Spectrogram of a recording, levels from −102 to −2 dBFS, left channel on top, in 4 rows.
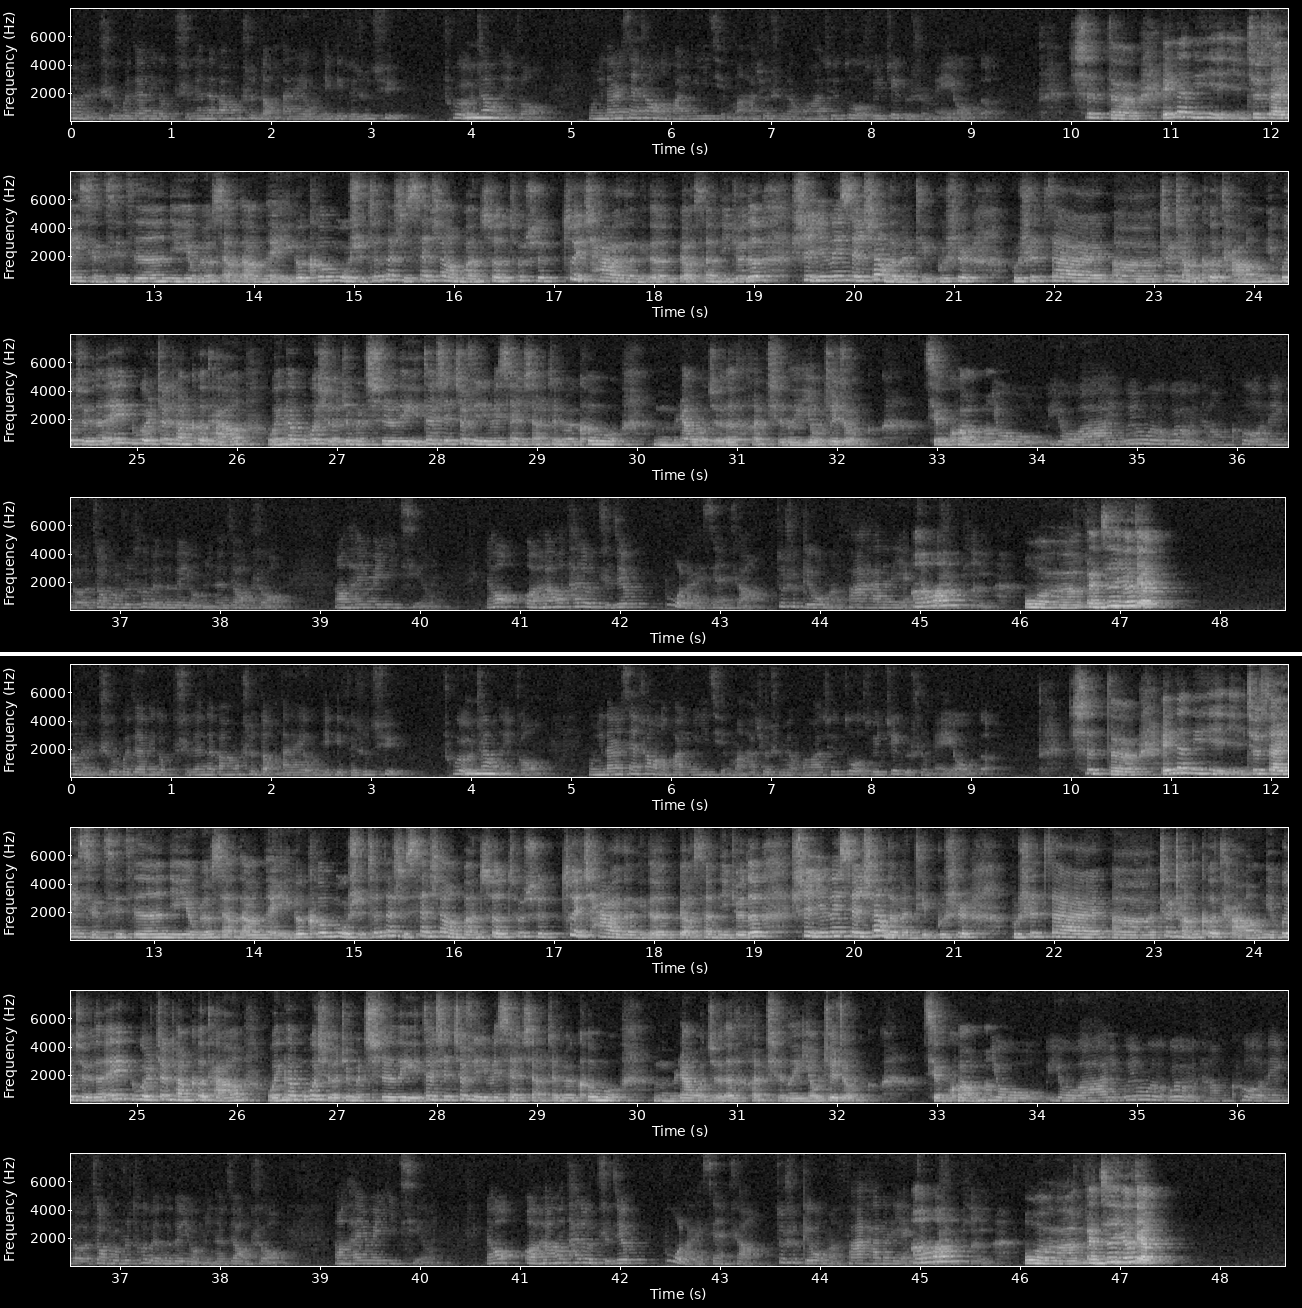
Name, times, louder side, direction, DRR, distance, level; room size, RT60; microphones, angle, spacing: voice 1, 0.0-3.2 3.7-9.2 33.5-40.2 40.6-42.1 42.4-45.7 46.5-47.3, right 2 dB, 40° right, -3 dB, 2.5 m, -46 dB
voice 2, 3.9-4.2 9.7-33.5 44.9-45.4 45.7-47.3, right 1 dB, 80° right, -1 dB, 2.5 m, -33 dB
9.3 x 5.6 x 3.9 m, 0.62 s
head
